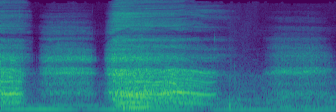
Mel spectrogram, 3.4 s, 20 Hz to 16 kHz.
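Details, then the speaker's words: Adult former 9/11 landfill worker, on about 20 pills daily and 3 inhalers, increasingly winded while talking: noisy effortful breaths with faint whistling wheeze on longer breath; wheezing. "The stuff gets on you. As you can hear me wheezing."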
